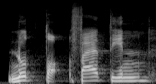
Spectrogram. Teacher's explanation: Pantulan suaranya dipantulkan bagus. Tapi ujung pelafalan qalqolanya tertahan ya.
